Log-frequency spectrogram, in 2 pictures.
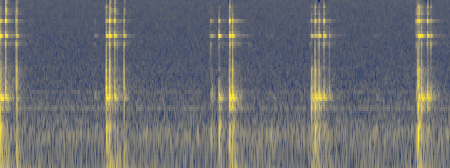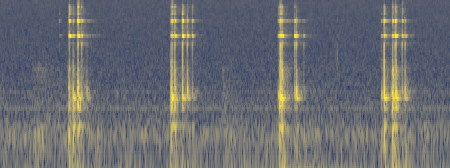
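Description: A medium clear glass jar with a white lid, partly filled with pale contents, has its glass sides tapped with fingernails. Short, bright clinks with a high ring sound roughly once a second over a low background rumble, each dying away quickly.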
